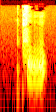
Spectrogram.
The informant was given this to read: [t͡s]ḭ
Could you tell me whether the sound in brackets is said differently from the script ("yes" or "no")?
no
